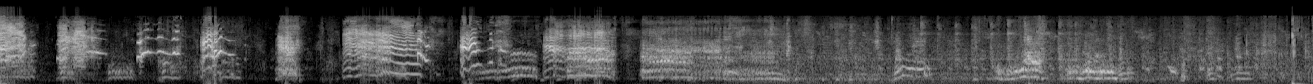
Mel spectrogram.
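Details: Jagdterrier gives quick bursts of high, wavering yelps and whines early on, then a sustained rough, noisy growling stretch with scattered squeaky notes.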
